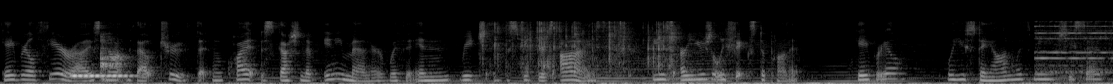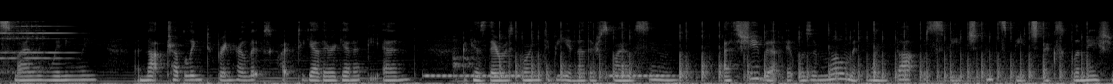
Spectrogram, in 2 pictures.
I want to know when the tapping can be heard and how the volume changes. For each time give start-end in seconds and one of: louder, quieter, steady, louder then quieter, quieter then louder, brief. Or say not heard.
16.1-22.1 steady.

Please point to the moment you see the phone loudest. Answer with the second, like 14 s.
1 s.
